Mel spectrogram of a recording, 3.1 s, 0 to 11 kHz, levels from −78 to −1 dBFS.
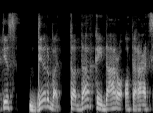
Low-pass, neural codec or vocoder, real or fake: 7.2 kHz; none; real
